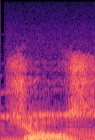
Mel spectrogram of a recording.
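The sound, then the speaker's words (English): A deep, guttural werewolf roar, loud, swelling into a rumbling growl for about two seconds with no speech over it. “This is no dog or no ordinary wolf. This is Lugaru. Lugaru? Surely you don't mean a werewolf.”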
